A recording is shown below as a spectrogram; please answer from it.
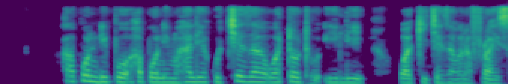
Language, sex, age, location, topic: Swahili, male, 36-49, Wajir, education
